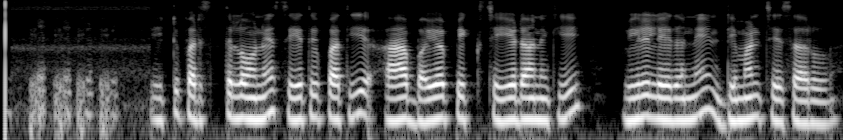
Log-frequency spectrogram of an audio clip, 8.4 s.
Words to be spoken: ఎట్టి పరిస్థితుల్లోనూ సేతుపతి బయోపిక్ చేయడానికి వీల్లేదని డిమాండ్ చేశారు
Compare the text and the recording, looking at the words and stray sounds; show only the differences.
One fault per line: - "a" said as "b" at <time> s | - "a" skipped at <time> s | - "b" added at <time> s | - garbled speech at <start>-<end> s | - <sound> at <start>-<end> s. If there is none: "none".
- laugh at 0.3-1.2 s
- "ఆ" added at 3.9 s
